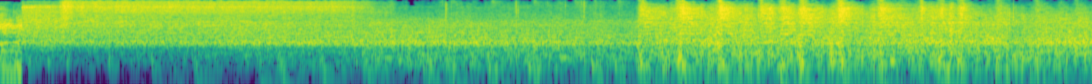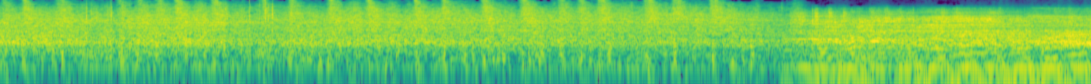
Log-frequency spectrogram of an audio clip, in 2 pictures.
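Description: A packed football stadium crowd cheering loudly as the team takes the field, with a steady rhythmic beat running through the noise from about a third of the way in. Near the end it gives way to music with a heavy bass beat.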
